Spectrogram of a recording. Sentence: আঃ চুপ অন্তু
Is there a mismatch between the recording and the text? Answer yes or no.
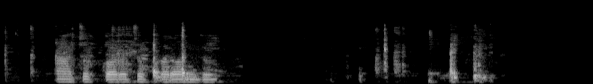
yes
